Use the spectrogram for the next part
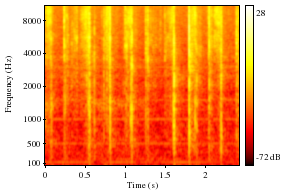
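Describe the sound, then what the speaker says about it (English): Decks of cards are shuffled by hand in a quiet room, a soft, rapid riffling patter of light ticks running steadily throughout. "Then you're going to shuffle each of those decks"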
